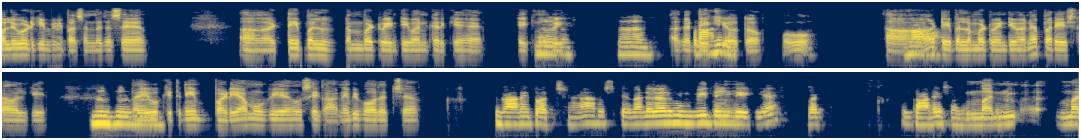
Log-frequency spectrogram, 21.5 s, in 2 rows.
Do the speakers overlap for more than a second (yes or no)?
no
